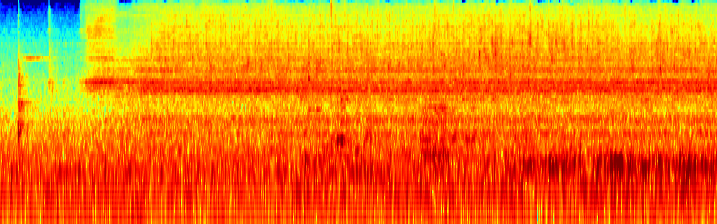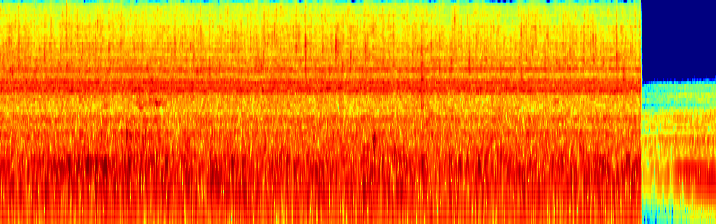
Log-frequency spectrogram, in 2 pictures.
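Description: Water running steadily from a kitchen tap into a metal pot of ramen noodles. It comes on suddenly about a second in and cuts off abruptly near the end.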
